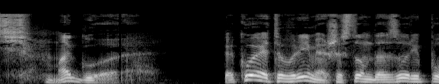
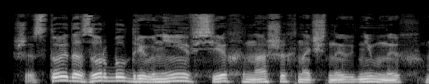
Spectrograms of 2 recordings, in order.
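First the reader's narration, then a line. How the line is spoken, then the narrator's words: Gloomy. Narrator (Russian): мрачно сказал я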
